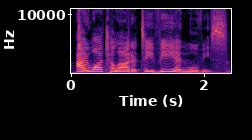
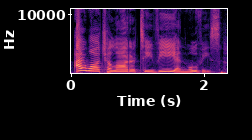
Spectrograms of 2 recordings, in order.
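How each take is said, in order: No difference in how they are said.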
